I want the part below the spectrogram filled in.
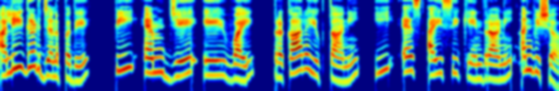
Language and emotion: Sanskrit, neutral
